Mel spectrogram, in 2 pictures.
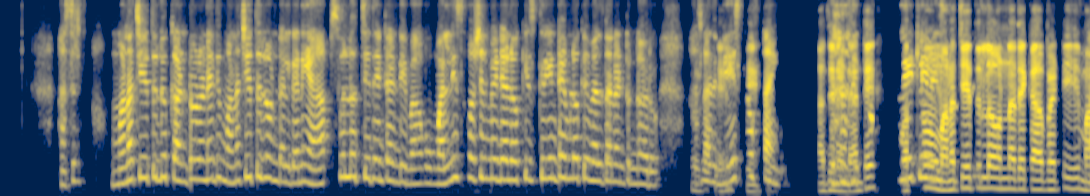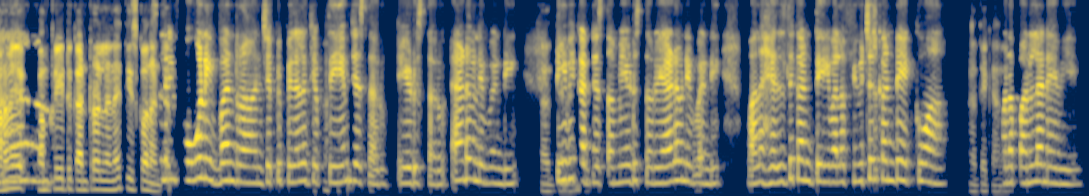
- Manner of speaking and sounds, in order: tapping; in English: "యాప్స్"; in English: "సోషల్ మీడియా‌లోకి, స్క్రీన్ టైమ్‌లోకే"; other background noise; in English: "వేస్ట్ ఆఫ్ టైమ్"; giggle; in English: "కంప్లీట్లీ వేస్ట్ ఆఫ్ టైమ్"; giggle; in English: "హెల్త్"; in English: "ఫ్యూచర్"
- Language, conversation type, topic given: Telugu, podcast, పిల్లల స్క్రీన్ వినియోగాన్ని ఇంట్లో ఎలా నియంత్రించాలనే విషయంలో మీరు ఏ సలహాలు ఇస్తారు?
- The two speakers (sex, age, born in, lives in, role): female, 20-24, India, India, guest; male, 30-34, India, India, host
